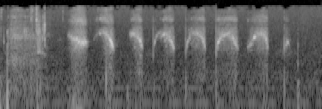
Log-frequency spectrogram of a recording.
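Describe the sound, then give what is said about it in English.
A person whistles a quick run of bird-like chirps, about eight short arching notes in a steady rhythm, imitating a small songbird with no talking. “That's a very good birdie,”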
